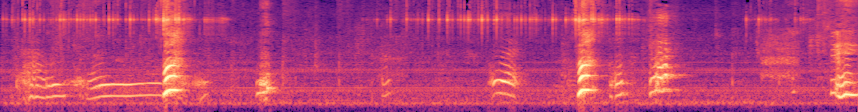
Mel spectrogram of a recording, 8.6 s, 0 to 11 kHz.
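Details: 4-month-old baby laughing with hiccups.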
